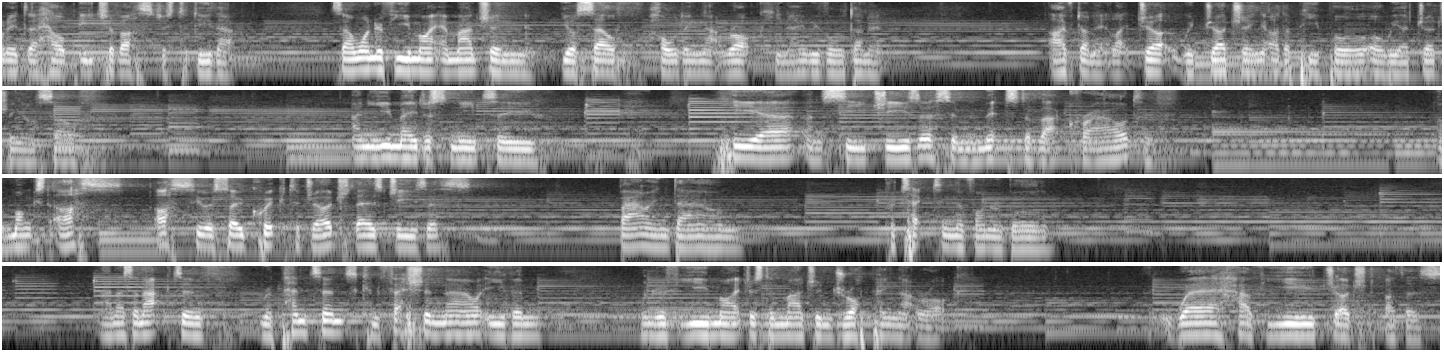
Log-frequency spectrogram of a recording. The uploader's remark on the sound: Streamed live at St Paul's Shadwell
